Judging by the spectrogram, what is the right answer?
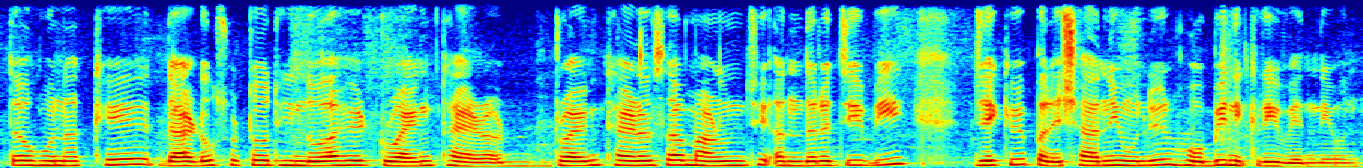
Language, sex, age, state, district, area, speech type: Sindhi, female, 30-45, Delhi, South Delhi, urban, spontaneous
